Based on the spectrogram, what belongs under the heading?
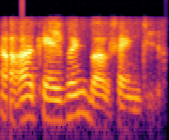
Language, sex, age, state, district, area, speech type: Nepali, male, 60+, West Bengal, Kalimpong, rural, conversation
